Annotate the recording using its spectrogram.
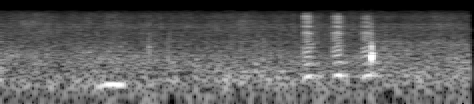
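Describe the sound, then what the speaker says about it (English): Goats in a farm pasture in Slovenia give a few faint, short bleats near the end, heard over a steady outdoor background hiss. "Here are the goats."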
